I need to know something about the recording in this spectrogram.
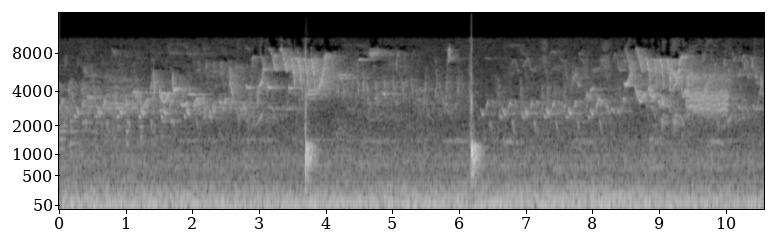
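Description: Birds chirping in many quick rising and falling notes over a steady low rumble. Two short plops with a fast-falling pitch come about three and a half and six seconds in, and they are the loudest sounds.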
